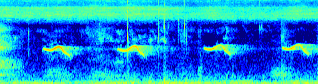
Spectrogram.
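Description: A bird repeating a short whistled note that rises and then falls, four times at even intervals of under two seconds, over a steady high-pitched hiss; a few sharp clicks come in the middle.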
